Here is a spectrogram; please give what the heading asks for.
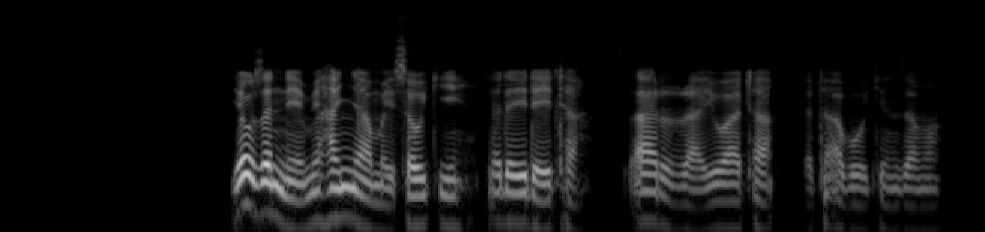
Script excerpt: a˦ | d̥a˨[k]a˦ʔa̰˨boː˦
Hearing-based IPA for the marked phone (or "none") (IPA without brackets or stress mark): t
